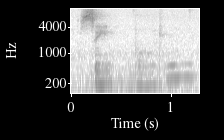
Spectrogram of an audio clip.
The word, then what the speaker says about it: St. Baldrick's: Like in your Instagram bio, I saw that you have a link to St. Baldrick.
